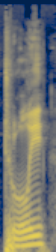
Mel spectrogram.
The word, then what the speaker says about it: Thule: Apparently it's pronounced Thule. – I thought it was Thule too. Okay. – It looks like right, Thule. Fine. It rhymes with mule. Everyone's like, oh, hey, it's pronounced Thule. I was like, oh, come on. It's spelled like mule.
